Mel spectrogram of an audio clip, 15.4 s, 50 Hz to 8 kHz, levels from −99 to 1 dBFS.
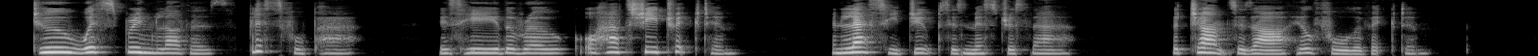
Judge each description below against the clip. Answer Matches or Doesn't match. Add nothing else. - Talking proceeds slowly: Matches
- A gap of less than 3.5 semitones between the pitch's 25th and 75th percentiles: Doesn't match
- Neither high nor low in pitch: Doesn't match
